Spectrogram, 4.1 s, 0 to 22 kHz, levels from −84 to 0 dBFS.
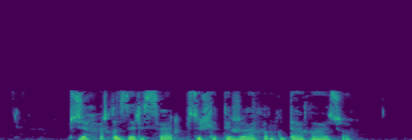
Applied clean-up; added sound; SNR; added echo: none; none; none; none.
